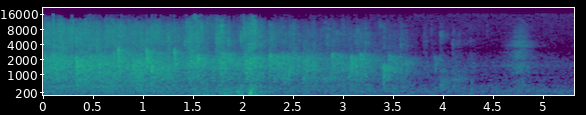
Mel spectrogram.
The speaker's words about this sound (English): It is a privilege to be part of this great work. Can we give the Lord a clap of praise?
